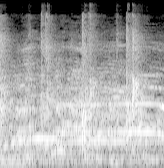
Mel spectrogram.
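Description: A comedy club audience at Zanies in Chicago cheers and claps, a loud, short burst of whoops and scattered applause with voices rising over the clapping.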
